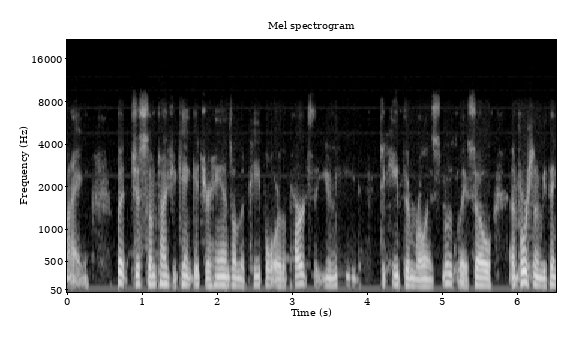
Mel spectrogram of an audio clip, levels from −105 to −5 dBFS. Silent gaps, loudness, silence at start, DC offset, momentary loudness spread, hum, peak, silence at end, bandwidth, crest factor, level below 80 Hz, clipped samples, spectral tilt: none; -28 LUFS; 0 s; under 0.1%; 10 LU; none; -10 dBFS; 0 s; 8.6 kHz; 18 dB; -64 dBFS; under 0.1%; -7.5 dB/octave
